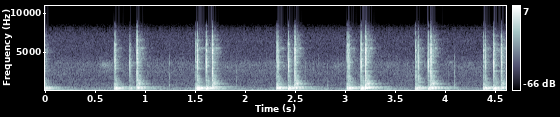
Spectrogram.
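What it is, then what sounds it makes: Glass window pane tapped with fingernails. Long purple-painted fingernails tap rhythmically on a large, solid, flat glass window pane. Six quick clusters of crisp, bright clicks are heard, each with a short tonal ring around 370 Hz that dies away almost at once.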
